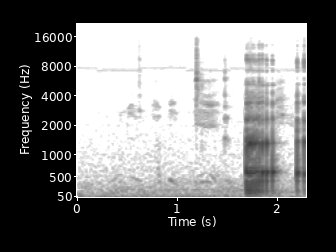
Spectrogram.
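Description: A faint pause with low room tone and a tiny click, then near the end a man's short, low hesitant "uh" into the microphone.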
